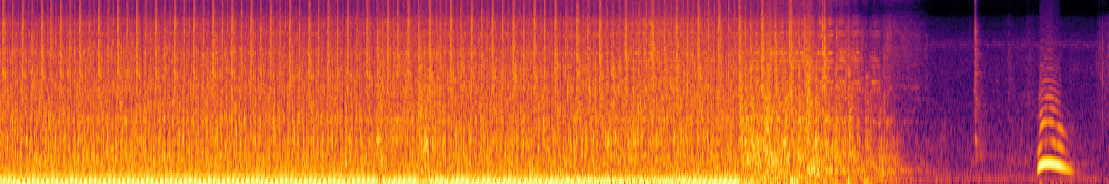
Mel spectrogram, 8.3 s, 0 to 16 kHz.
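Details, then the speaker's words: 1939 Ford tractor sat in field 20+ years, choke set via carburetor butterfly: strong, steady low chugging about four beats a second for six seconds, then clean shutdown while burning out old carbon; normal running. "That's pretty exciting right there. Ran good. Yeah."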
